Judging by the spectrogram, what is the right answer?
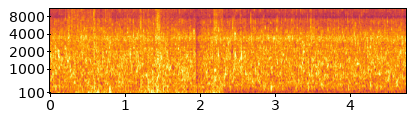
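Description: Shallow stony woodland brook babbling, a faint steady rush of water over stones, with a few soft low knocks in the first couple of seconds.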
